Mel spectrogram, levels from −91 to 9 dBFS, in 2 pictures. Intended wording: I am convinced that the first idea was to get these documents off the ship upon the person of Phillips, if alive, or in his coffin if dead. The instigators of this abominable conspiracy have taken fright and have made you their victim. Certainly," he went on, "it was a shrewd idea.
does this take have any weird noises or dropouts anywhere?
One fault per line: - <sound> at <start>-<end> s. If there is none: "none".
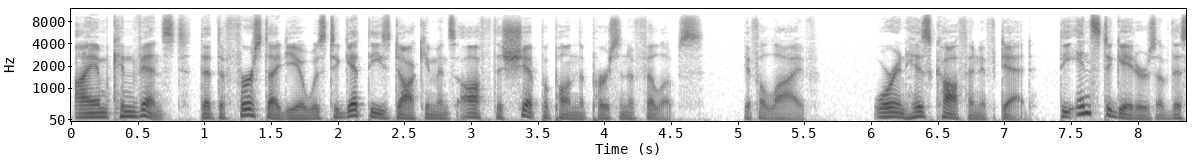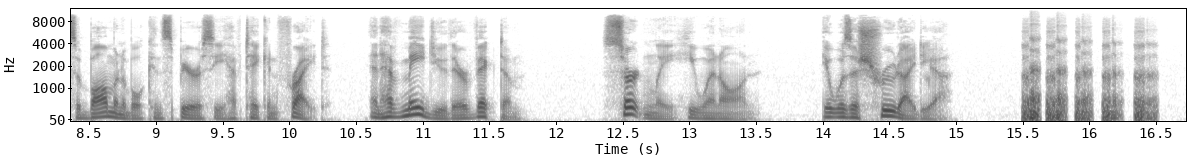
- laugh at 15.5-16.5 s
